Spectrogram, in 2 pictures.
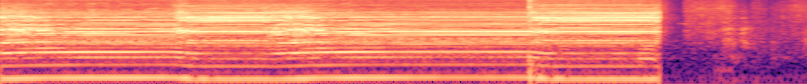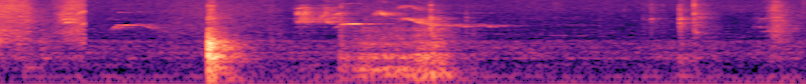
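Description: Small DC pump motor running with a steady whine, its pitch bending briefly as the tubes are pinched, then stopping suddenly about three seconds in. Faint handling and wiping noises follow, with a sharp knock about five seconds in.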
